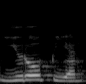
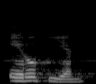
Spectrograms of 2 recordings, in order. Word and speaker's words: European: जरी सुरुवात इनी होत असेल तरी सुद्धा वी आर गोइंग टू से युरोपियन. इट विल बी य साऊंड अँड नॉट एरोपियन.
